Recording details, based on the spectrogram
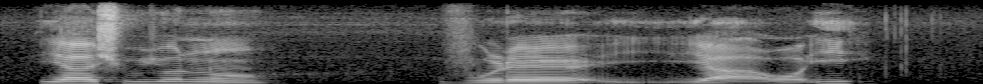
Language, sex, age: Venda, male, 34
